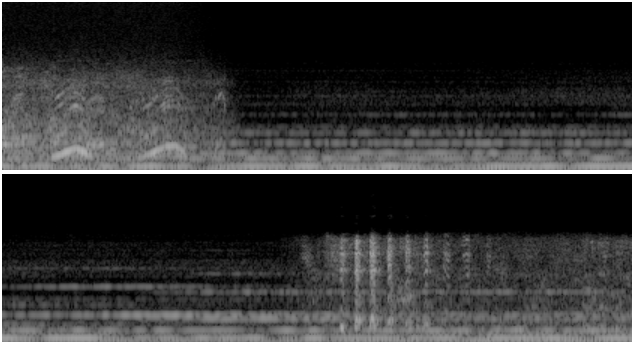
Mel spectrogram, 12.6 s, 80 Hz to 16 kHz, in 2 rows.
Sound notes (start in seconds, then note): 2.3 calm music; 9.4 laughs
